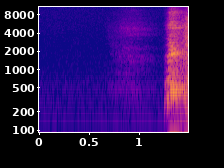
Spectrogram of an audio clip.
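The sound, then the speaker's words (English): A single loud sneeze: a soft, breathy intake followed by a sudden explosive burst of air, with no talking around it. “No, I was saying you don't get another bless you.”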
